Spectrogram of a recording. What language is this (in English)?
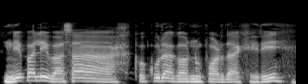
Nepali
